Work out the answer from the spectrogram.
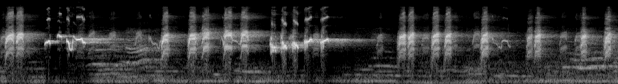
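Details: Sooty-headed bulbul in energetic, chatty song, used to lure the species: bursts of harsh, bright chirps in rapid clusters, with a sustained whistled phrase around the middle, separated by brief pauses.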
